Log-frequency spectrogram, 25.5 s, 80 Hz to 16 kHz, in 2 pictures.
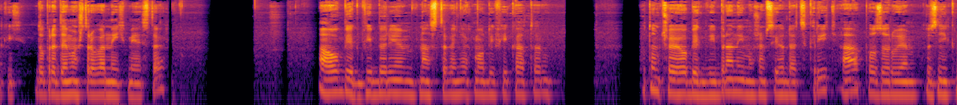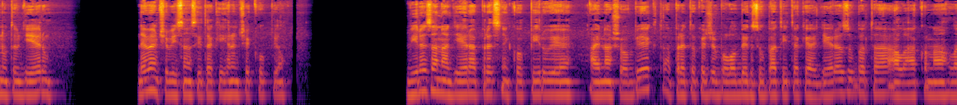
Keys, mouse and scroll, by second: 3.3-6.1 drag, 6.1 click, 6.9 click, 9.7-11.9 middle drag, 11.9 scroll up 2, 12.0 scroll down 1, 12.1-12.5 scroll up 2, 13.4-19.7 middle drag, 19.7 click, 20.9-21.8 right drag, 21.8 click, 22.2-25.2 right drag, 25.2 click.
